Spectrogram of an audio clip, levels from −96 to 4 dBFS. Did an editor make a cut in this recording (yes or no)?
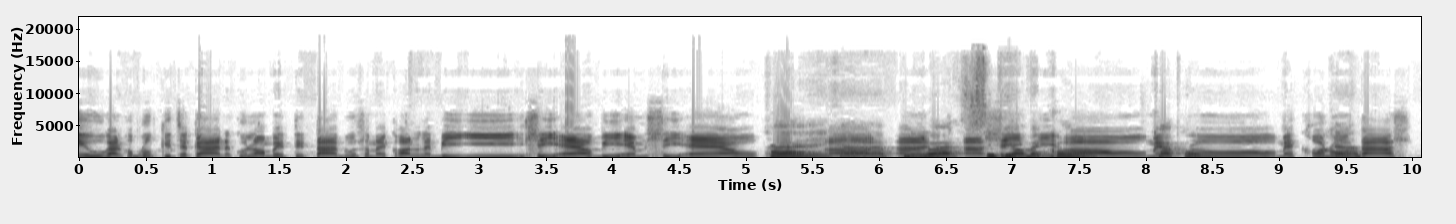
no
